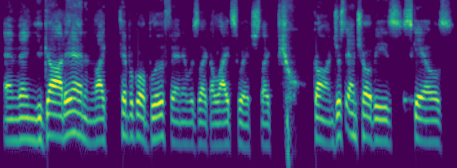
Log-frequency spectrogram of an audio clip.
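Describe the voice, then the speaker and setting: Male podcast host, lowish mellow voice, laid-back casual chat, very dry studio-like sound. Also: fairly even intonation, normal speed, no echo.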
